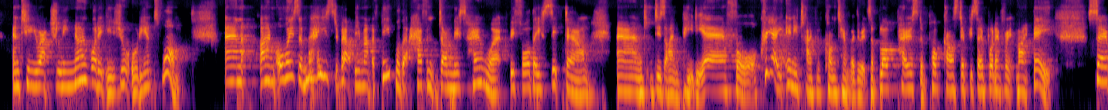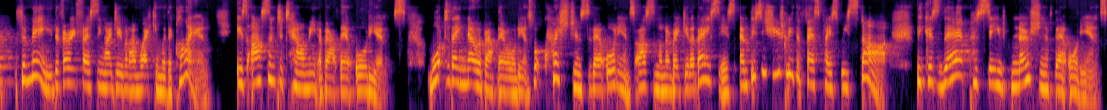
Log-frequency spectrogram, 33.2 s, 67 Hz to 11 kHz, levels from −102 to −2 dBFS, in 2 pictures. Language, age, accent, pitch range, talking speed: English, 40-59, British, 170-250 Hz, 195 wpm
